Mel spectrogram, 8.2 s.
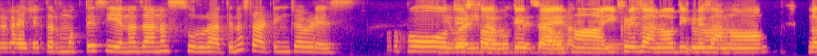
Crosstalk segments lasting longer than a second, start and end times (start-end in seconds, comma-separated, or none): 4.4-6.3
